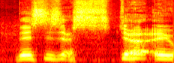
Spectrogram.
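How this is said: It is said in a put-on British accent.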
